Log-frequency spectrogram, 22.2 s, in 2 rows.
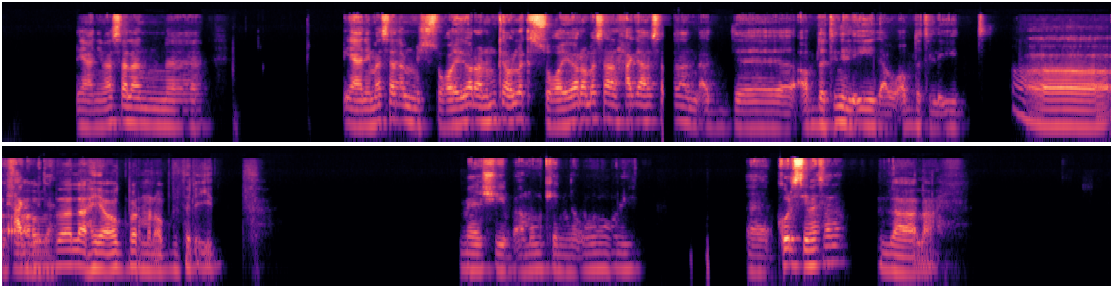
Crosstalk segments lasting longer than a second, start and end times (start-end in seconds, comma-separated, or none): none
